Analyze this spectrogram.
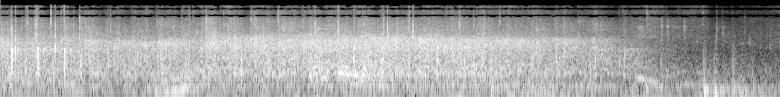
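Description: An audience applauds loudly and the applause fades away.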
